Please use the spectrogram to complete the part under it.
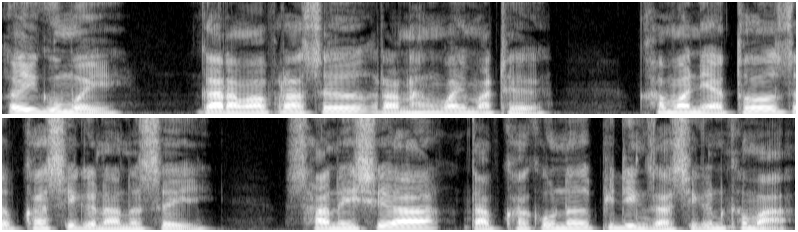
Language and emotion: Bodo, neutral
